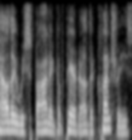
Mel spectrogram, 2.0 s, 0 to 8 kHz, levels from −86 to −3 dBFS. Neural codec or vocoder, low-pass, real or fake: codec, 16 kHz, 1.1 kbps, Voila-Tokenizer; 7.2 kHz; fake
